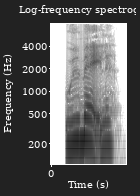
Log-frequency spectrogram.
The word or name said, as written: udmalende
